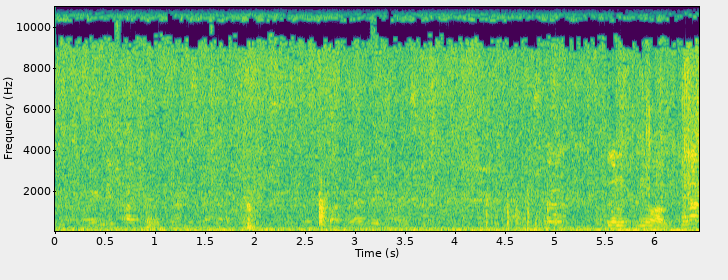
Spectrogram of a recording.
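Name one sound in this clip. Meat sizzles over hot coals.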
